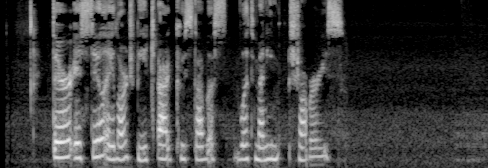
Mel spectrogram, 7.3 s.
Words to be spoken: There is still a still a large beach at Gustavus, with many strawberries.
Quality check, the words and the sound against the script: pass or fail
fail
